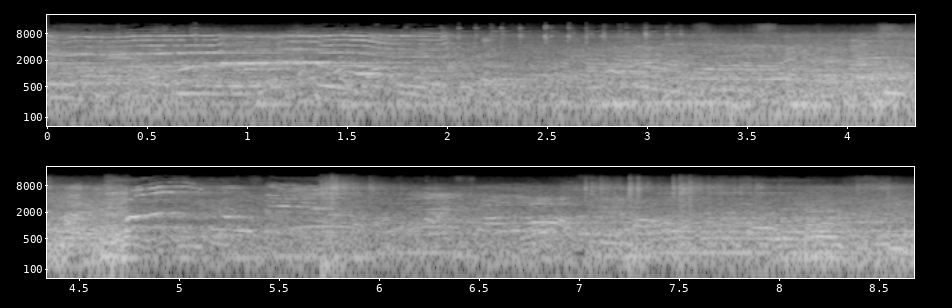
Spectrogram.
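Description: A crowd of children and adults chatters and squeals in a large echoing hall.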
